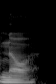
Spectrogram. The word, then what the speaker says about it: Noah: She explains that her first name is written like the word for spaceship, but is pronounced as Noah.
